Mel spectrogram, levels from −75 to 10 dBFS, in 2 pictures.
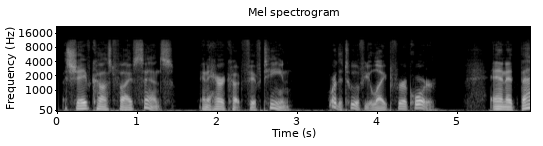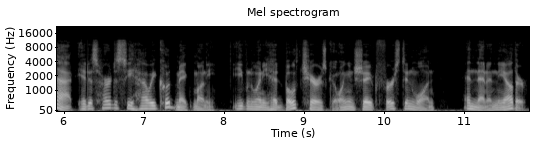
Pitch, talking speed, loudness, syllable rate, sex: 105 Hz, 250 wpm, -20 LUFS, 5.2 syllables/s, male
